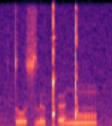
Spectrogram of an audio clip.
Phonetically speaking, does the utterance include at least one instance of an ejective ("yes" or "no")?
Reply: yes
